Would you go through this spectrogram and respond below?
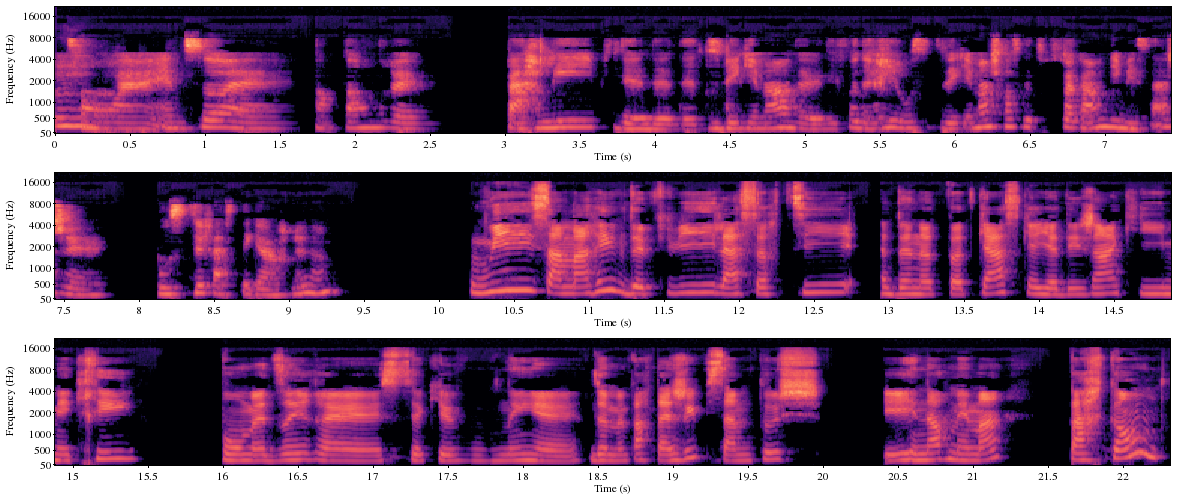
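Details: Adult woman who stutters and also has ADHD, and has had speech-language therapy; stuttering.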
